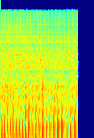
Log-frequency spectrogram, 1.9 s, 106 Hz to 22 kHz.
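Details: 2003 Royal Enfield 500 iron-barrel with new performance carburetor replacing stock, Gold Star muffler: firm regular single-cylinder thumping, even and steady; idles cleanly.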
